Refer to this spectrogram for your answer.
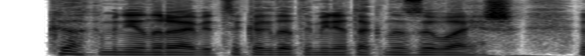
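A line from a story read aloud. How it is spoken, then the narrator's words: Passionate whisper. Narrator (Russian): жарко шептал Горишвили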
